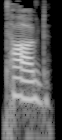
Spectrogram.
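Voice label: "togged", British English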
